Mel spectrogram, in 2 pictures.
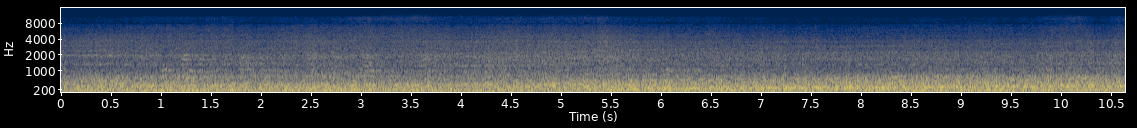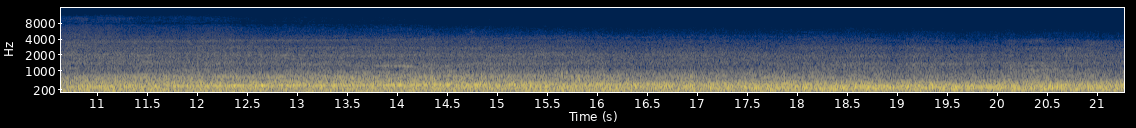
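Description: Sanyo Electric Railway electric commuter train pulling out of the station and gathering speed along the platform. A steady rumble of wheels and running gear runs under a motor whine that rises slowly in pitch as it accelerates.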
